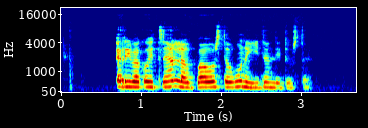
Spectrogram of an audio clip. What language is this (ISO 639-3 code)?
eus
